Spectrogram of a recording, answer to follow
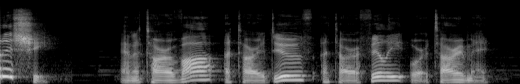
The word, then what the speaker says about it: Atara Duv: I think it was Atara Va? Maybe? Final answer? One? Final answer. No. No. It's Atara Duv. I'm going to avoid this one because it's spelled D-U-V without the E at the end.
